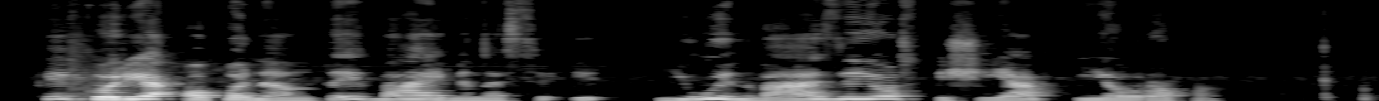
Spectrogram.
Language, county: Lithuanian, Kaunas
